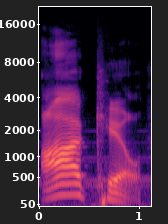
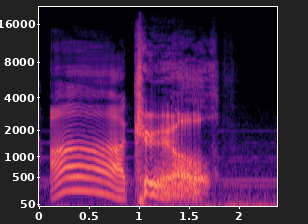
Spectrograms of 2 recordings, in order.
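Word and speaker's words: Achill: a bridge to the mainland aill okay it's pronounced aill like aill ah kill maybe I should pronounce it like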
